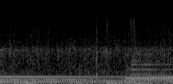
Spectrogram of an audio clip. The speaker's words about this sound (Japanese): 雨の散歩気持ちいいですね朝鳥鳴いてるし今田んぼに水張ってる状態なのでそんな田んぼ道を歩いてるんですけど、うん、いいですね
